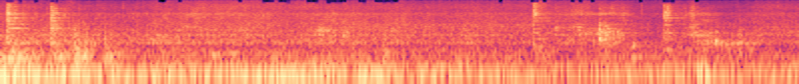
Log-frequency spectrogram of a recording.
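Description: Ground spices, including turmeric and Kashmiri red chili powder, are stirred and sautéed with water and oil for a Gang Morla fish curry. The stirring is quiet and steady, with a soft sizzle and a few sharper clinks of the spoon.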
